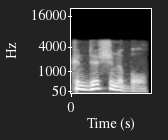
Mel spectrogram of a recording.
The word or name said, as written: conditionable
